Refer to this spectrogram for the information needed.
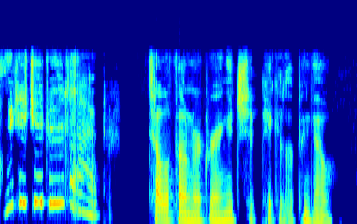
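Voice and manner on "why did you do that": high-pitched, mock screaming voice. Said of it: "just screaming".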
